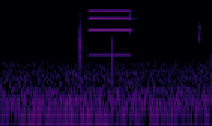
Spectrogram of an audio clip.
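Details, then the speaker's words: Medtronic MiniMed pump during infusion set change, plunger rewinding to the back: a short high electronic beep with faint button clicks as the insulin pump sounds. "this plunger is going to bewind so I'm going to hit it as you can see hope you can see it the little gray plunger is going back it's all the way in the back now and it's beeping"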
